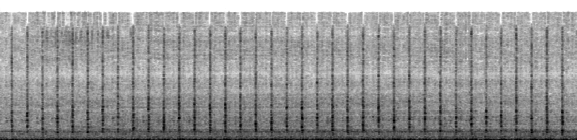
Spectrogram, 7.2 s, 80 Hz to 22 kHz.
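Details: Chevy 350 V8 at idle with sharp, even ticks about two and a half per second riding over a steady idle rumble; ticking noise of unknown cause.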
